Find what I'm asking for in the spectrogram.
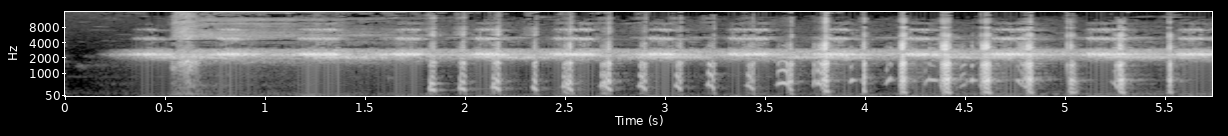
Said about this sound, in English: we, we got to get a, tr- a crickets like thing because that's where like insert crickets here. insert crickets here. I have that sound effect lined up.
